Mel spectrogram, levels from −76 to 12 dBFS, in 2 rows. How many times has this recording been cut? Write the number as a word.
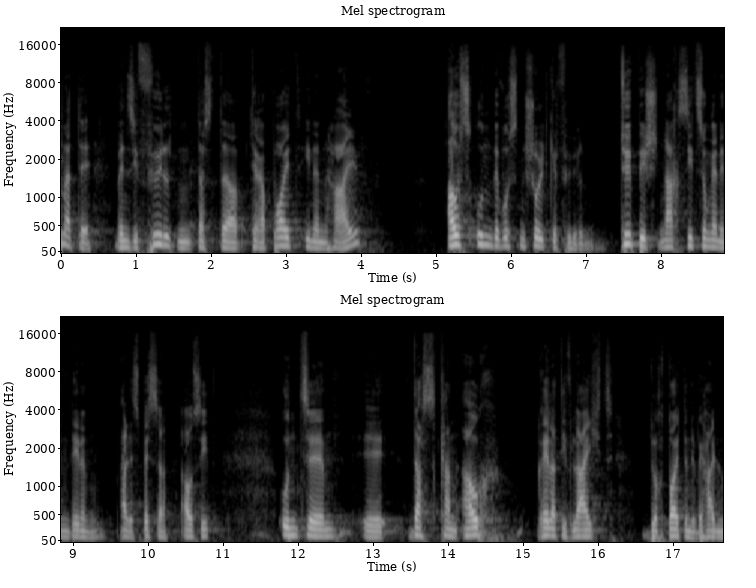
one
